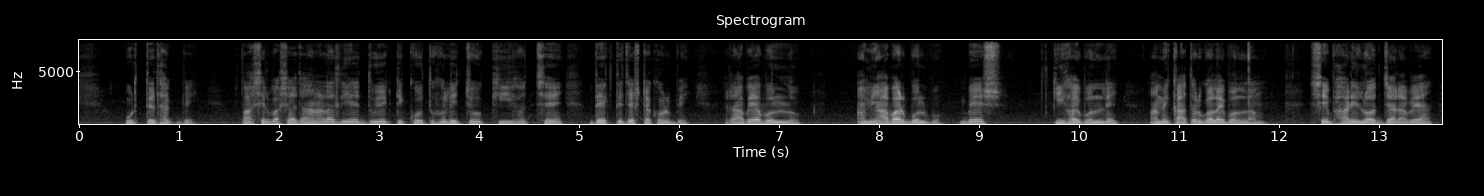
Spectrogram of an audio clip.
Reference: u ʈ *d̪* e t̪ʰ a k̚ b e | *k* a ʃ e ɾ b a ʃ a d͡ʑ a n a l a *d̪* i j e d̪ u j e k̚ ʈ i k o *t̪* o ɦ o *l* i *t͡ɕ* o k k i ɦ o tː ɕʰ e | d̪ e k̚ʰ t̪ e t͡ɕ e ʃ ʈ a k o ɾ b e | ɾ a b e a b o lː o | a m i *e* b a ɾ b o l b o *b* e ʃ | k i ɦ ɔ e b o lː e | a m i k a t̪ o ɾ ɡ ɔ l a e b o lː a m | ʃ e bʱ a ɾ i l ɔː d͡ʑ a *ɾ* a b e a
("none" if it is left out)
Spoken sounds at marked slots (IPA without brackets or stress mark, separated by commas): t̪, p, d̪, t̪, l, t͡ɕ, a, b, ɾ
